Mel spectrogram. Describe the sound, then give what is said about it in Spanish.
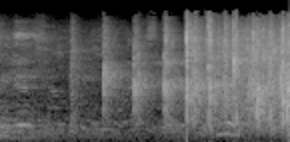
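Thin, scattered applause from an audience: a few separate claps at first, gradually thickening into light, uneven clapping that stays fairly soft throughout. “Ahí el aplauso no estuvo muy fuerte.”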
